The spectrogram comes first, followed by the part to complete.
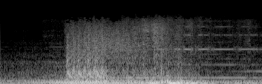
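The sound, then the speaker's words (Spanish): A sudden burst of gunfire erupts after a brief low rumble, a dense volley of shots with a booming undertone that rattles on for about two seconds, loud, with no voices, as people, among them clergy and bishops, are shot down while climbing a mountain. “una visión de muchas, muchas personas, muchos clérigos entre ellas, obispos, uno de ellos de blanco, presumiblemente el Papa, que suben por un monte y caen abatidos a tiros, y que cuando el obispo de blanco llega a la cima del monte, es asesinado.”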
